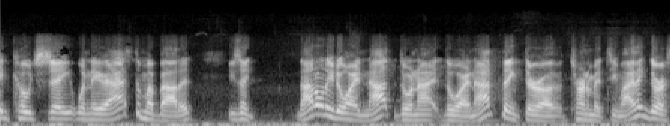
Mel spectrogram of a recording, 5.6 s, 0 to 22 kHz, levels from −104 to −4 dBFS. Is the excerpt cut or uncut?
cut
